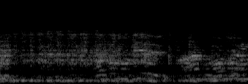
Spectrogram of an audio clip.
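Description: Indistinct voices on an old, narrow-sounding newsreel soundtrack, played from a television speaker.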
